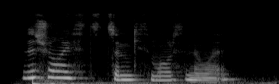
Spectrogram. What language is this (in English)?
Kabyle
